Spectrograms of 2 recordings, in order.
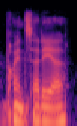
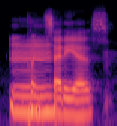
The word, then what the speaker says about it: poinsettia: ah there we are poinsettia poetas or whatever I say poetas I don't know why I don't pronounce that I yeah cuz you pronounce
